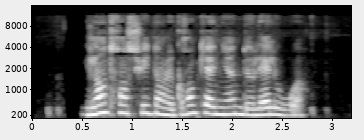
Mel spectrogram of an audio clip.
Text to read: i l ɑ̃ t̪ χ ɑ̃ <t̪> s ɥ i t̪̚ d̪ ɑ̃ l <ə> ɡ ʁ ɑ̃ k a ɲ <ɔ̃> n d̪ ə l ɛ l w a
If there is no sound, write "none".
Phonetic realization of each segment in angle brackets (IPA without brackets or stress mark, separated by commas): none, ə, ɔ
